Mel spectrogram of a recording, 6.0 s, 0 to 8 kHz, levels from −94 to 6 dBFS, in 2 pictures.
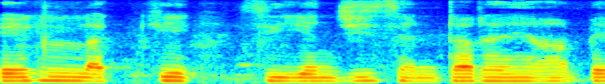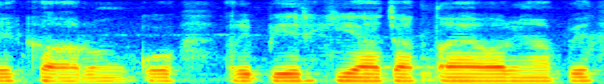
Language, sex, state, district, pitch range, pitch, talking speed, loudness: Hindi, male, Punjab, Fazilka, 125-130 Hz, 125 Hz, 190 wpm, -19 LUFS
